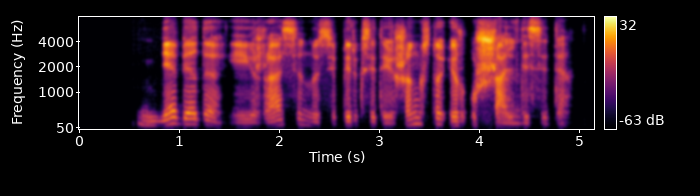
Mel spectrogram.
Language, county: Lithuanian, Vilnius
